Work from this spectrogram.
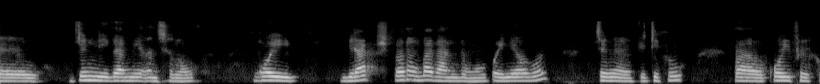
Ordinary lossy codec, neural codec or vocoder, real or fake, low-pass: none; codec, 16 kHz, 2 kbps, FreqCodec, smaller model; fake; none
